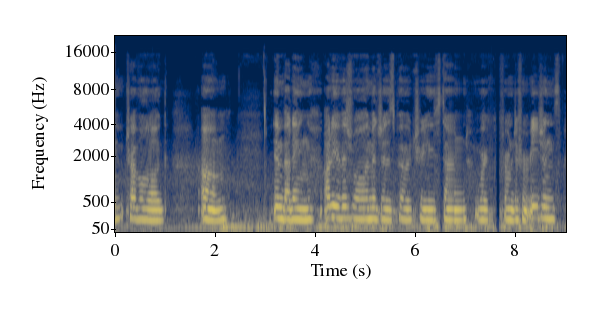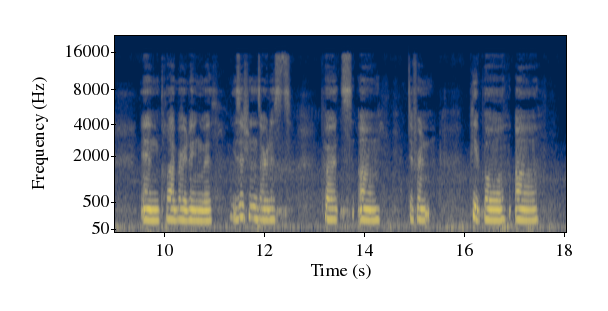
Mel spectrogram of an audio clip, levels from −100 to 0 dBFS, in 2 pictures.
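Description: Throughout the clip, a channel delay of roughly 10 ms between the two channels causes comb filtering when they are summed to mono. Cancellation at evenly spaced frequencies, starting somewhere around 40 Hz, leaves fixed notches that make the whole sound hollow and phasey.

From 6.31 to 6.99 s, repeated packet loss produces choppy, robotic sound. Four gaps, the longest 119 ms, are each patched by extending the preceding audio. About half of the span is concealed this way, and pieces are audibly missing.

Three bursts of packet loss follow, at 7.50–7.59 s, 7.62–7.71 s and 8.40–8.48 s. Each drops about 60 ms. The receiver holds and fades the last sound into a brief buzz or hiss, then resumes with that portion gone.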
